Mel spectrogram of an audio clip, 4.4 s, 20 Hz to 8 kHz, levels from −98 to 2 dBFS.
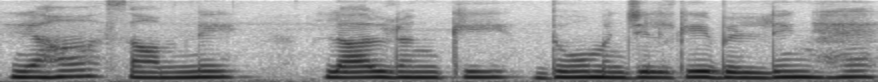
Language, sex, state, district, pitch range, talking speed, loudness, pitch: Hindi, female, Himachal Pradesh, Shimla, 195-210 Hz, 135 wpm, -13 LUFS, 205 Hz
